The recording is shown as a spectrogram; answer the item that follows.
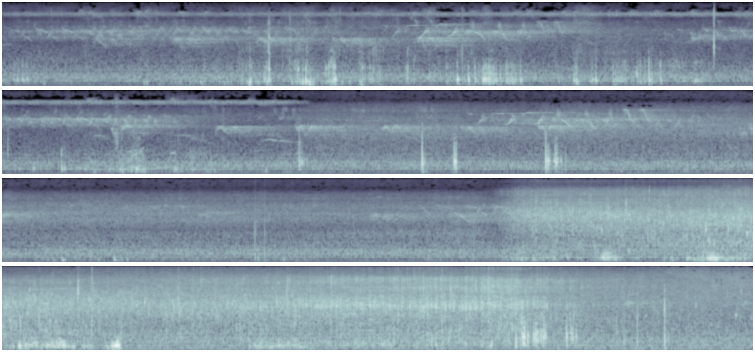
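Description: Monsoon hillside ambience: birds chirping over a faint hiss, with a thin steady high tone for the first ten seconds or so and scattered knocks. About two-thirds of the way through it changes abruptly to a louder steady hiss of rain, birds still calling.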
